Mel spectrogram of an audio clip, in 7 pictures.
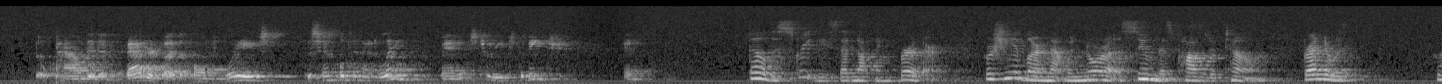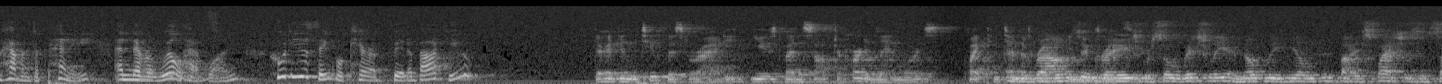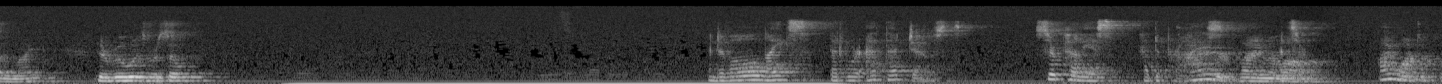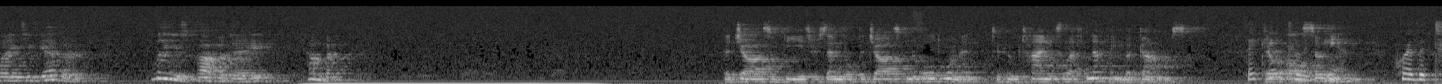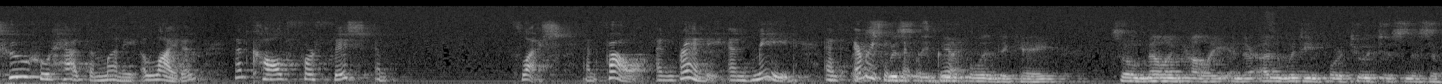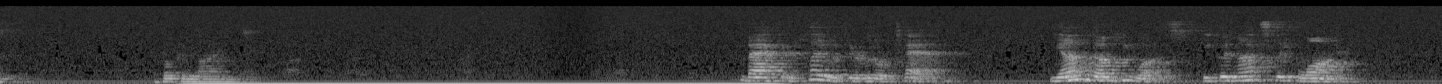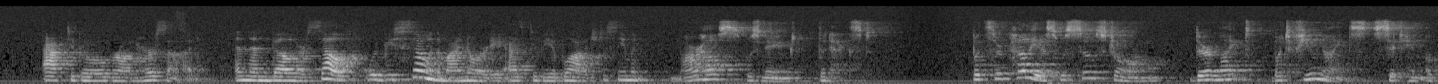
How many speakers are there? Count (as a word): eight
